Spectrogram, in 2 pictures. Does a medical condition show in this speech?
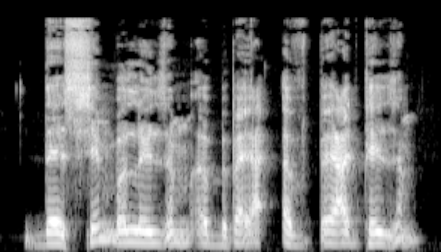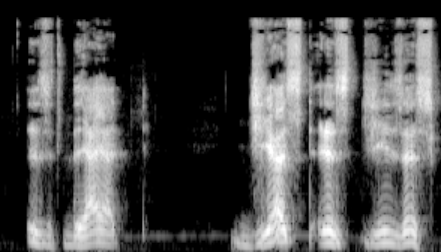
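Yes: cerebral palsy; fine motor impairment.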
